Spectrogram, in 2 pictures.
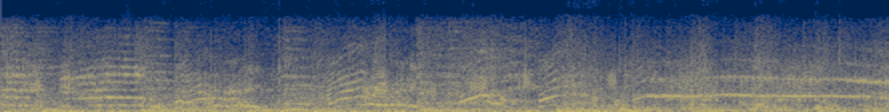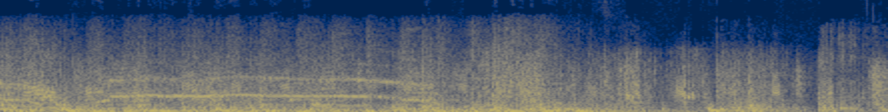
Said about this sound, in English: The wheelchair then crashes down the steps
